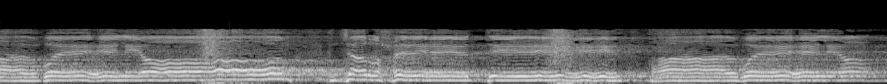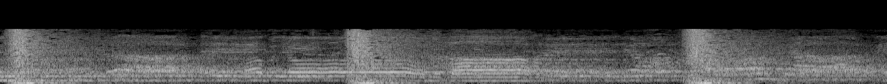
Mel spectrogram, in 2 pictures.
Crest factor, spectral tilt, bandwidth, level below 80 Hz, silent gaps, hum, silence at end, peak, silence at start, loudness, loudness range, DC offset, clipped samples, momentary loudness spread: 14 dB; -10.5 dB/octave; 5.4 kHz; -32 dBFS; none; none; 0 s; 0 dBFS; 0 s; -13 LUFS; 11 LU; under 0.1%; under 0.1%; 16 LU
